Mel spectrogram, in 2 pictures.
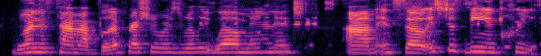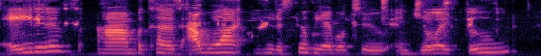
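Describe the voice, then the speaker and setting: Fairly high female speech, fairly slow in pace and ordinary in pitch variation. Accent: Southern US. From South Carolina, Sumter. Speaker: diabetes educator and occupational therapist. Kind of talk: educational presentation in podcast interview. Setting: livestream video call.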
